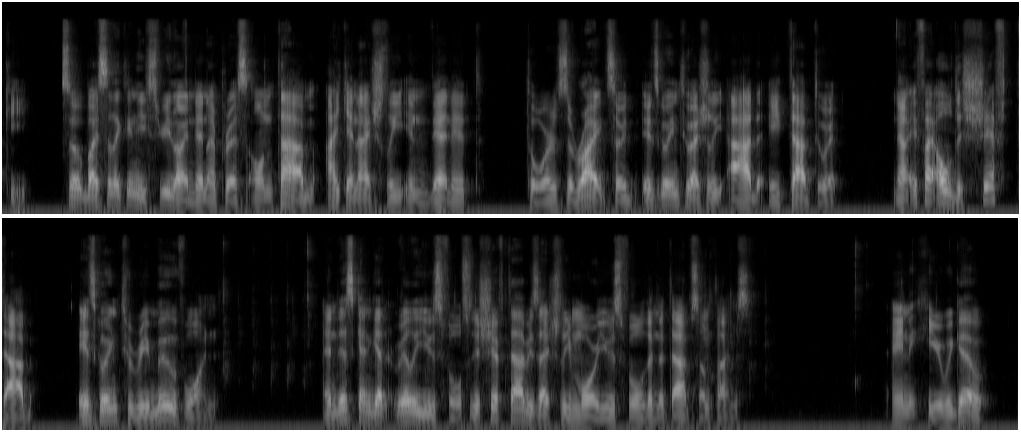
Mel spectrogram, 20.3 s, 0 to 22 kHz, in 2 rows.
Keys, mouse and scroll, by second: 0.6-1.9 drag, 2.7 Tab, 6.0 Tab, 8.1 Tab, 10.2 shift+Tab, 11.3 shift+Tab, 11.8 shift+Tab, 12.6 Tab, 13.5 shift+Tab, 16.6 shift+Tab, 18.7 click, 18.8 click, 19.5 scroll up 1.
